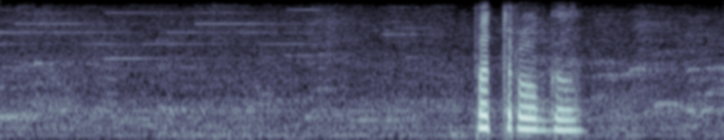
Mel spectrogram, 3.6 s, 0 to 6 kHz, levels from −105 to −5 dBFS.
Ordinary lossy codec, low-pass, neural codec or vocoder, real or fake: Opus, 32 kbps; 5.4 kHz; none; real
